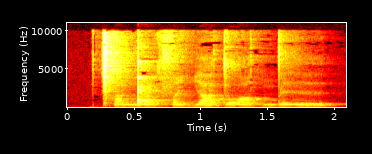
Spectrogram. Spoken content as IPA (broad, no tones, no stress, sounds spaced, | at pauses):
ǀʰ a ŋ͡ǃ ʊ ʎ sˤ e ʎ a d ɔː tˤ n d ɪː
